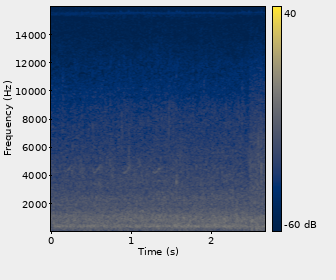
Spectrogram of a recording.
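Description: Continuous rushing of water leaking through gaps at the joints between blocks of a water intake, a steady, moderately quiet gurgling flow with no voices.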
